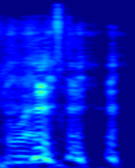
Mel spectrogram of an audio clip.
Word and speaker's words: Polanski: Polanski.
